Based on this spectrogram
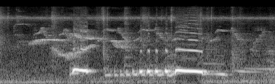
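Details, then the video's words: A single Spotted dove phrase used to encourage local doves to sing: an abrupt bright note, a fluttering pulsed coo and a longer drawn-out falling ending, with faint high bird chirps around. "suara burung puter gacor,merangsang burung puter lokal ikut gacor"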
